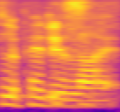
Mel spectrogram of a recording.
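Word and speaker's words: lepidolite: we'll have a look it could be lipid it's lapidalite actually yeah i can never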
